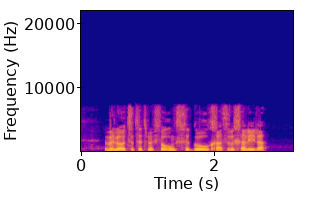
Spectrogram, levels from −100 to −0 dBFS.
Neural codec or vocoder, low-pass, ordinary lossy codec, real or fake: none; 7.2 kHz; AAC, 48 kbps; real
